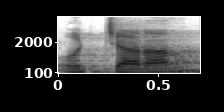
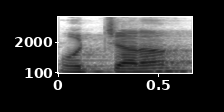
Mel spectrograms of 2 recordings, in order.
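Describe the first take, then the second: The two takes are said the same way.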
